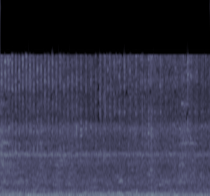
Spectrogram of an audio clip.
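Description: Busy city street ambience: faint voices of passers-by over a steady low rumble.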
